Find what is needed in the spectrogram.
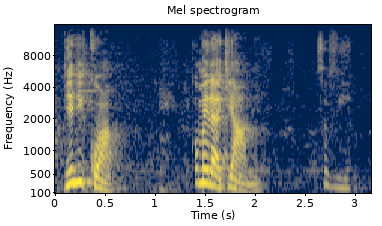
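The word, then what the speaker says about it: Sophia: Sofia. Quindi sia se è scritto in inglese, sia se è scritto in italiano, si pronuncia Sofia.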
